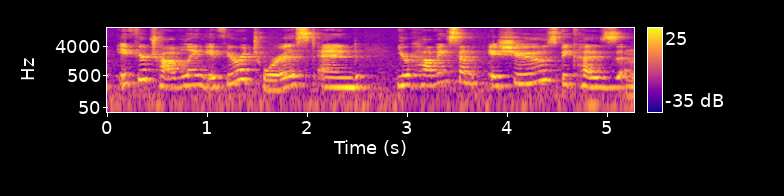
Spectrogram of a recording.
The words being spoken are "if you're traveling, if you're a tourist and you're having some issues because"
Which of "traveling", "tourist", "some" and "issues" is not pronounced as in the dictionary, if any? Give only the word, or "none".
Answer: none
